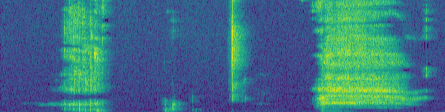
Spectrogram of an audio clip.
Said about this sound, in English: And let me take a sip of coffee since I'm talking about enjoying it. Now, didn't that sound good? Did that sound warm? Did it make your day? It made my day.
